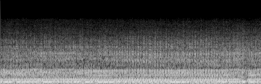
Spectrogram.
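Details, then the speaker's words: 1997 Yamaha SX 700 triple at about 5,000 rpm: steady drone sounding wet, flat and gargly, breaking up and falling on its face toward 8,000 rpm; owner suspects reeds after swapping electronics and clutches and redoing the carbs twice, not confirmed; rough running. "You can hear how gargly it sounds. It's at 5 grand. And up top, it just falls apart. It breaks up."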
